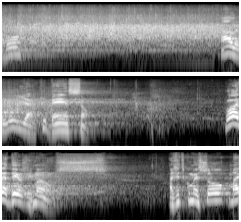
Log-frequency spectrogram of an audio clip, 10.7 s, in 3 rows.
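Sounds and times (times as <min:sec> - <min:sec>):
audience applause for the choir: 0:00.0 - 0:04.7
speech: 0:03.3 - 0:05.0, 0:06.9 - 0:08.2, 0:09.6 - 0:10.6.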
